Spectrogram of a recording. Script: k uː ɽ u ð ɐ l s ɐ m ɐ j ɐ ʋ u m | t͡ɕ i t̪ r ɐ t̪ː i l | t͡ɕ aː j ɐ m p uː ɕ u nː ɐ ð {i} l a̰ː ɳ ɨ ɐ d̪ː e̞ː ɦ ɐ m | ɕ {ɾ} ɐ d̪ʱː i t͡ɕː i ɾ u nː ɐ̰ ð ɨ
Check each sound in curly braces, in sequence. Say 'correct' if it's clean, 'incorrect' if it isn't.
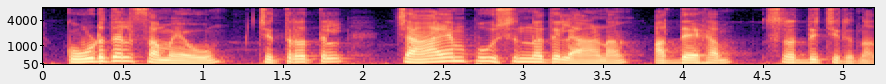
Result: correct, incorrect

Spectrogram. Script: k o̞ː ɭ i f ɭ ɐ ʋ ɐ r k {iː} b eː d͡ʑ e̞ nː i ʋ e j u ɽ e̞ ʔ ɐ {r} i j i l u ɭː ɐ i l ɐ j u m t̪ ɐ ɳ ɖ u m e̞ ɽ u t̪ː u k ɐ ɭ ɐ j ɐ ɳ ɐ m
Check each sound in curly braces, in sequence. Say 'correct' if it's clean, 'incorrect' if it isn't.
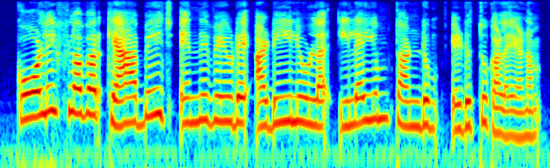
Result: incorrect, incorrect

